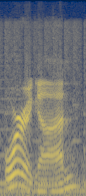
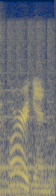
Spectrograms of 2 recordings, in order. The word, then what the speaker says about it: Oregon: And you pronounced it like a true Oregonian would. Because oftentimes it's mispronounced as Oregon. But people native to the state actually pronounce it like you do. Oregon.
